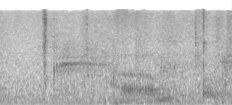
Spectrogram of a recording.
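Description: A man's drawn-out, hesitant "um", with a single sharp click just before it.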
